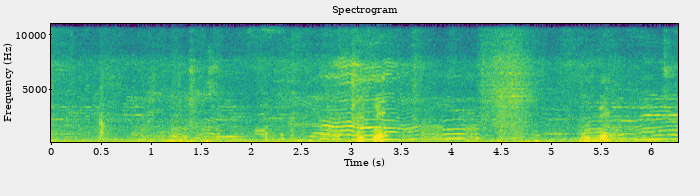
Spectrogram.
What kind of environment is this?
restaurant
